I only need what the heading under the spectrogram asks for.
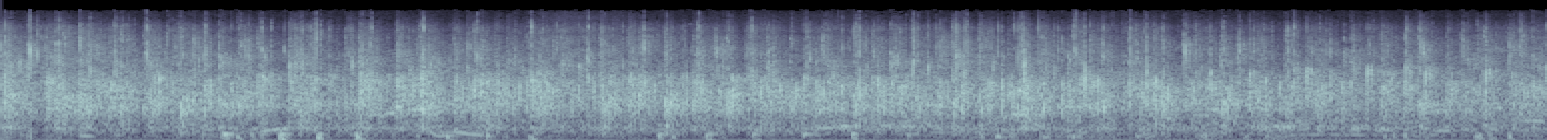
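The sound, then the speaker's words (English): A church audience applauds its pastors steadily, dense overlapping claps forming a continuous wash of sound, with scattered cheers and whoops rising above it throughout. “Well, thank you all so much again for cheering on our pastors each week.”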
